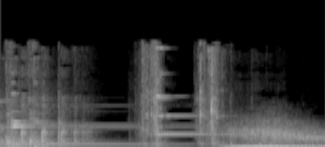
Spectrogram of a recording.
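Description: Edited transition sound effects: a bright chiming sting that stops a little before a second in, two sharp hits with a short ring about a second in, then a deep whoosh whose hiss falls in pitch near the end.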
